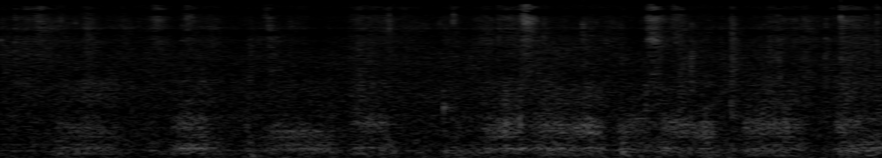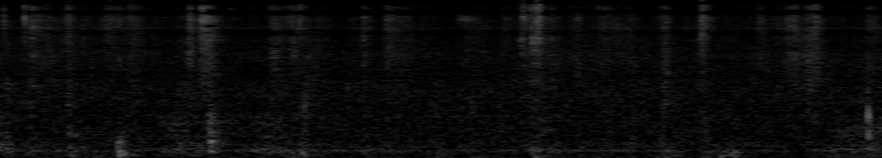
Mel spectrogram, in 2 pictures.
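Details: Playing puppy making a steady run of soft, low, rough growling bursts, closely repeated through most of the recording, with a few sharp clicks and knocks in the background.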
